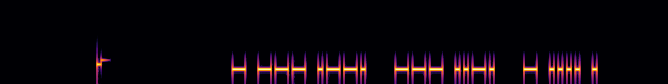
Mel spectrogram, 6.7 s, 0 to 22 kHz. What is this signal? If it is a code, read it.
Morse code, heard as a keyed tone, about 28 wpm, 700 Hz. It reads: TOP OF THE
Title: Sets of 3 Words 28wpm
